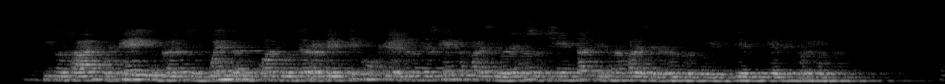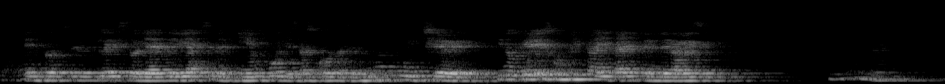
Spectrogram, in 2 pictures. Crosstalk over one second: none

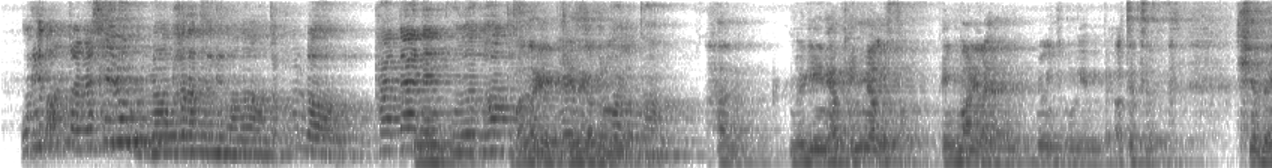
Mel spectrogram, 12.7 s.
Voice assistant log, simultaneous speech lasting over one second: present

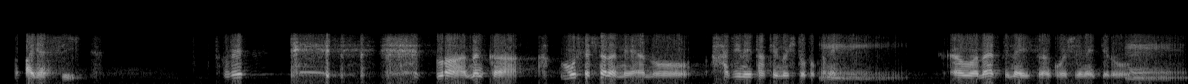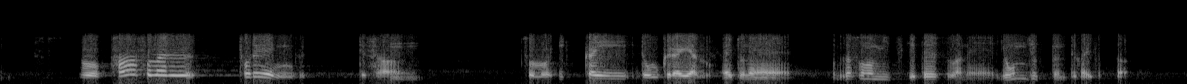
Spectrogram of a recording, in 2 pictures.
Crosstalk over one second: none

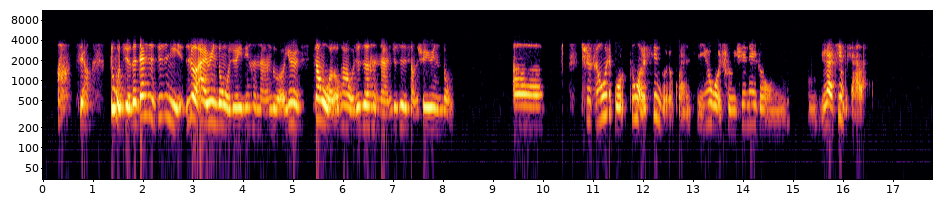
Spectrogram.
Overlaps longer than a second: none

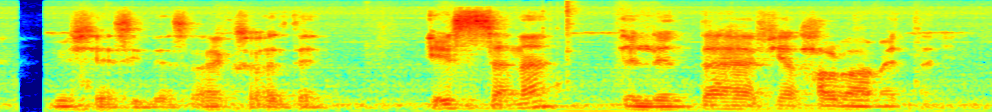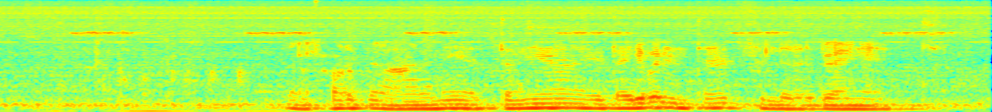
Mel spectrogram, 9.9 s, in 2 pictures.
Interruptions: none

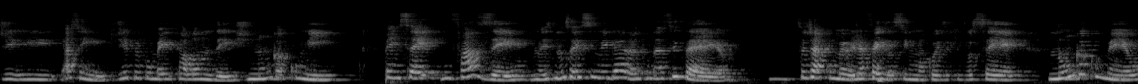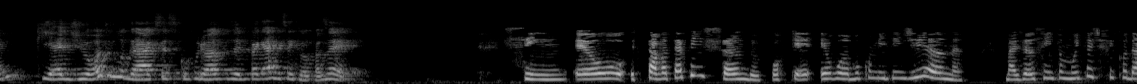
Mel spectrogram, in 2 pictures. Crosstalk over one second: none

